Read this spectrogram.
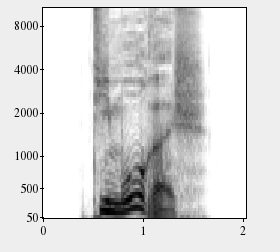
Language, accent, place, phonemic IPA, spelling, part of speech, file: German, Germany, Berlin, /tiˈmoːʁɪʃ/, timorisch, adjective, De-timorisch.ogg
- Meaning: Timorese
